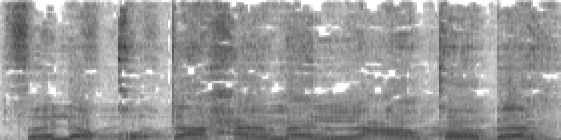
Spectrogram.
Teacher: فَلَقْتَحَمَ الْعَقَبَةَ، قاف کے اندر قلقلہ ہوگا، ٹھیک ہے، قلقلہ ہوگا قاف کے اندر، اور قاف کے اندر قاف کو پر بھی پڑھیں گے، پر یعنی موٹا کر کے بھی اس کو پڑھا جائے گا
